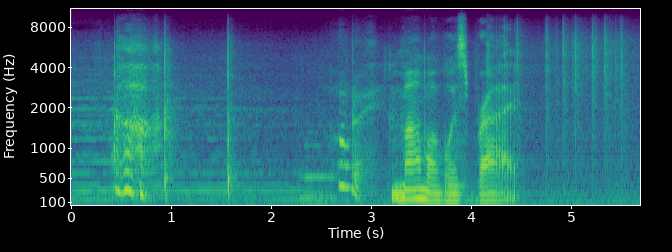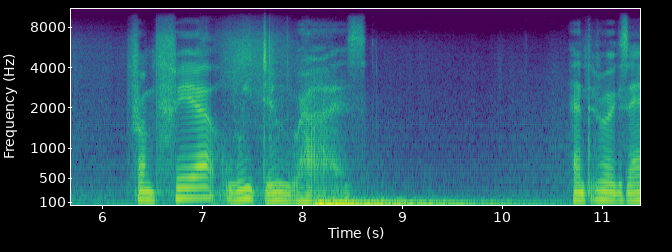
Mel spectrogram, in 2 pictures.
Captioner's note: sighs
